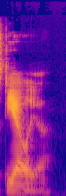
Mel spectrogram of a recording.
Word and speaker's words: D'Elia: Did I say his name wrong? – I have no idea who you're talking about. That's why I'm... – The comedian. – Oh, Chris D'Elia.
